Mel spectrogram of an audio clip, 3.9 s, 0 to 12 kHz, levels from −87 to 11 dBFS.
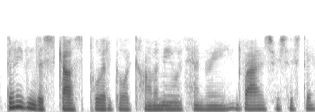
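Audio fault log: throughout AMR narrowband mobile codec. Nothing above 4 kHz survives, so the speech sounds boxed-in and thin. The codec damage is plainly audible. The voice is buzzy and synthetic, which fits a low AMR-NB rate of about 7.4 kbps. Few pulses drive its vocal-tract model.
1.96 to 2.28 s AMR bit errors. Here the speech keeps its pitch and level but turns hoarse, scratchy and gargly. Flipped bits misplace the driving pulses and skew the finer pitch, gain and spectrum values. The span fits roughly seven damaged 20 ms frames at a bit error rate of around 5 percent.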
